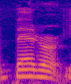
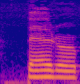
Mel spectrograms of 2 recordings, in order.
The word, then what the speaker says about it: better: 位置，那在这个位置摆住了再去发后面的 the world world heal the world，后面 make it a better place，这句话里头我们看有很多 flap t 的处理哈， make it 有一个连读 it 这是一个 flap t， make it a 后面的 better 也是 flap t， better place。我们在周一早读里面其实讲到过这个 better 的发音了，练习的时候呢可以把前面的元音拖长然后我们去找这个弹的感觉 better 只有舌尖的位置在硬腭轻轻的一弹就卷进去了 better make it a better place， make it a better place， make it a better place。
